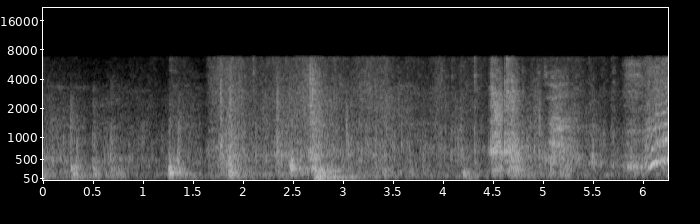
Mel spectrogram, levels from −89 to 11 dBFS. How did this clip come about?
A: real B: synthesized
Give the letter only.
A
